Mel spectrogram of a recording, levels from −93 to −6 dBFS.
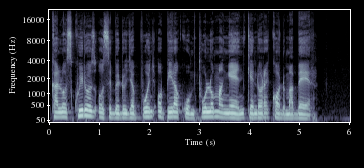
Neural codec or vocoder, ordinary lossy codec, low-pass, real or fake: none; none; none; real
